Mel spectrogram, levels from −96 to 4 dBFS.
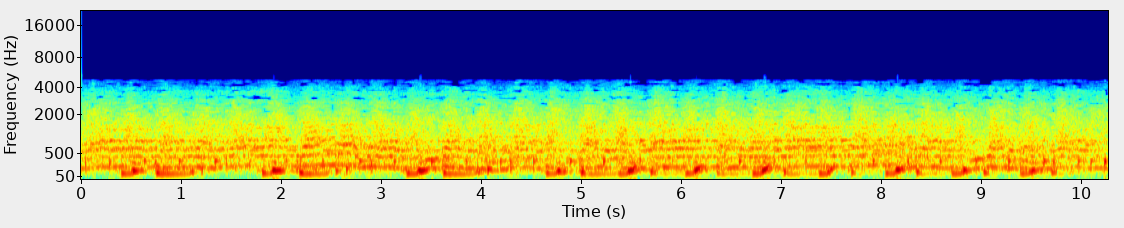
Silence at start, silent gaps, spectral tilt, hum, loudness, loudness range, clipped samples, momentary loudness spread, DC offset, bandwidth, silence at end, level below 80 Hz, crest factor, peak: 0 s; none; -12 dB/octave; none; -13 LUFS; 1 LU; under 0.1%; 4 LU; under 0.1%; 4.6 kHz; 0 s; -36 dBFS; 12 dB; 0 dBFS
